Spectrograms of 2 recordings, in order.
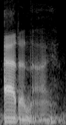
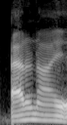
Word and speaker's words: Adonai: Instead, they either referred to it as simply the name, the Hebrew word for which is Hashem, or it's spelled H-A-S-H-E-M, or they used another name for God instead, and that's Adonai, which is spelled A-D-O-N-A-I.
